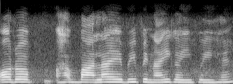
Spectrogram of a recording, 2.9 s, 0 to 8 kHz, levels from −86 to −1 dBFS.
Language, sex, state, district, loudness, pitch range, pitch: Hindi, female, Bihar, Saran, -14 LUFS, 220-240 Hz, 230 Hz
